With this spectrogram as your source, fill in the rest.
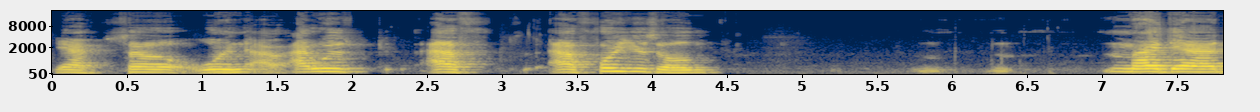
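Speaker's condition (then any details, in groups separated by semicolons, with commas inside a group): Cerebral palsy; relearned walking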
